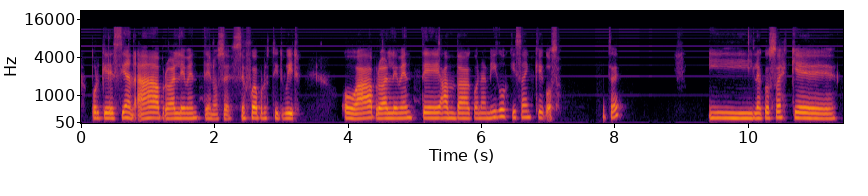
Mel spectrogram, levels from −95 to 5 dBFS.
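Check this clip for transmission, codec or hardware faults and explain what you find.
A faint, fixed-pitch whine runs under the speech for the whole clip, sitting roughly 40 dB below it, with a 1 kHz fundamental and its loudest component up at the 6 kHz harmonic. This is USB whine. The bus draws current in 1 ms frames, and that repeating load leaks into the audio through the shared power or ground, producing a steady tone at 1 kHz and a series of its multiples.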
